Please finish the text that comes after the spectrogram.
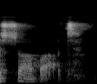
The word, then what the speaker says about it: Shabbat: And you can hear it even if you say a fast Shabbat. You always hear that first bait. Um you don't go shabbat shabbat. It's shabbat. You can hear it if you when you say it.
